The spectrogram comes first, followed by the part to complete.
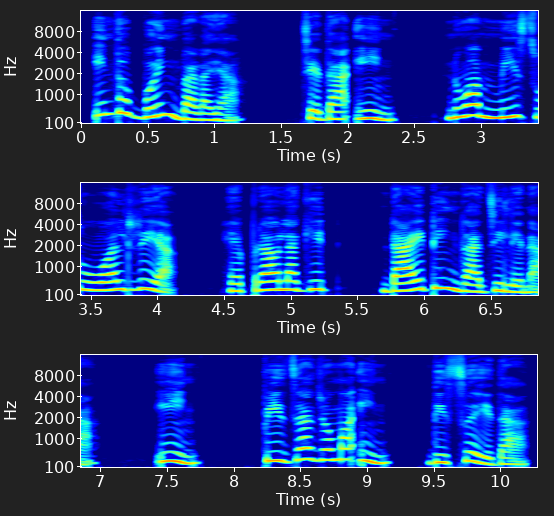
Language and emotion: Santali, sad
